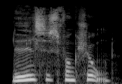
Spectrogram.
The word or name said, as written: ledelsesfunktion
